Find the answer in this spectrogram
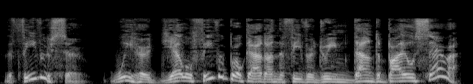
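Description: A man's voice: medium pitch, huge pitch swings, normal speed, a bit bright, breathy edge, dry recording, voice pushed up, heavily acted. A man voicing a flustered, nervous young shipping agent who stammers and fawns. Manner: stammering, fawning.

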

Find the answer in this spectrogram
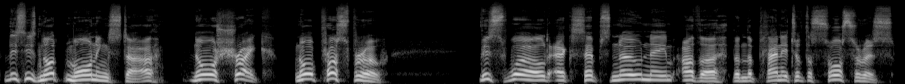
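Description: A loyal warrior son played by a male narrator, sorrowful and stubbornly honest. He projects urgently yet respectfully, his voice lifted and highly animated, in a fantasy audiobook. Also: measured pace, few pauses, no echo, studio quality. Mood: urgent insistence. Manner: urgent, earnest, deferential, projecting over a storm.

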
